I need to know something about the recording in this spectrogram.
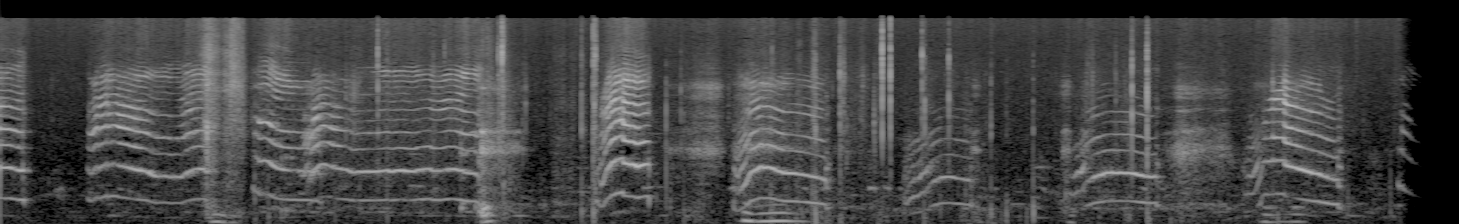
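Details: Pet cats meowing insistently for food indoors: about a dozen long, bending meows in uneven bursts, several sliding up then down, one cat overlapping another, ending in sudden silence.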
